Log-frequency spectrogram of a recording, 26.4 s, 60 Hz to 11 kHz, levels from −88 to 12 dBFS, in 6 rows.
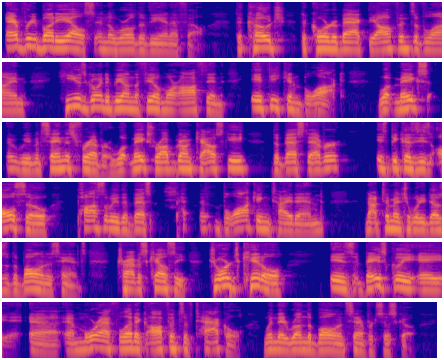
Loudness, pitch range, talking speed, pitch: -20 LUFS, 130-150 Hz, 200 wpm, 140 Hz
